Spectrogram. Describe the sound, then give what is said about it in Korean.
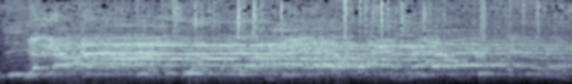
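A crowd of company soldiers cheering and shouting together, excited by a victory, loud and sustained, many overlapping voices whooping for several seconds. “밖으로 나온 고이산이 승리에 잔뜩 들떠 소리를 지르는 중대원들을 보고 인상을 썼다.”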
